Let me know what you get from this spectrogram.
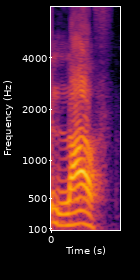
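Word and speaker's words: laugh: तो फिर एफ की साउंड भी निकलती है कई बार, तो उच्चारण हम सीख रहे हैं तो ढंग से सीख ले। अगर आप देखोगे लाफ, तो यहां पे जी की साउंड है ही नहीं, ठीक है।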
